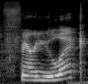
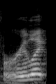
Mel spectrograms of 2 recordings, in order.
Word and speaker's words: ferulic: need to be adding, I believe it's pronounced ferulic acid. When you look it up on how to pronounce it, that's what it said. I've always said ferulic, but I hear it's now ferulic is the appropriate way to say it.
